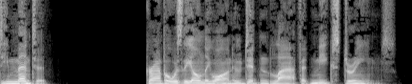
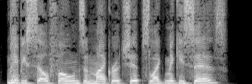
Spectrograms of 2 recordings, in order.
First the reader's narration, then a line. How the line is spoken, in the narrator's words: She squeaked her voice like the mouse in the cartoon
